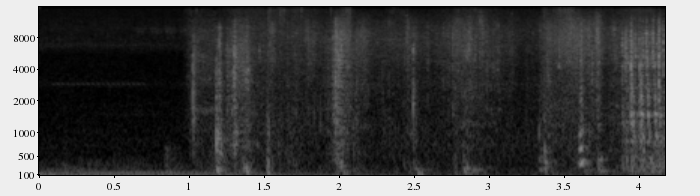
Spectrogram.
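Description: A young woman breathes hard and strains nearby.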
